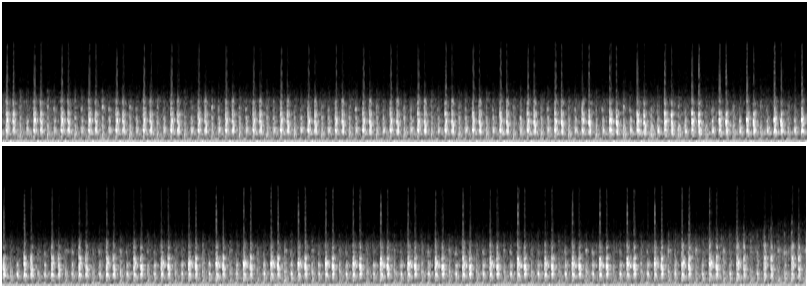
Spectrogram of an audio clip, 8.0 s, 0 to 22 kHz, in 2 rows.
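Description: Steady idle with a sharp, even tick-knock about 146 a minute riding over it; a clear mechanical knock, source not pinned down.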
